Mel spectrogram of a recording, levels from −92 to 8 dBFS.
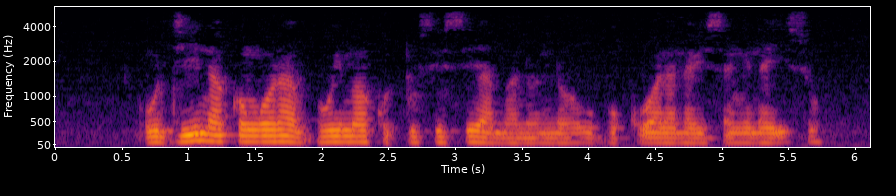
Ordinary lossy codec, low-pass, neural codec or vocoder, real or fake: MP3, 32 kbps; 5.4 kHz; none; real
